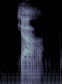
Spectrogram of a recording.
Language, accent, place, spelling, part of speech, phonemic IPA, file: French, France, Lyon, cars, noun, /kaʁ/, LL-Q150 (fra)-cars.wav
- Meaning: plural of car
